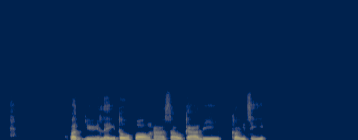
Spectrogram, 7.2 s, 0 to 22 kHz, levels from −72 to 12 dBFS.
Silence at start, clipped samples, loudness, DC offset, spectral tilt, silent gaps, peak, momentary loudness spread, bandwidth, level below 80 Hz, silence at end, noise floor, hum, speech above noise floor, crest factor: 1.4 s; under 0.1%; -20 LUFS; under 0.1%; -8 dB/octave; none; -2 dBFS; 9 LU; 7.4 kHz; -62 dBFS; 1.85 s; under -90 dBFS; none; over 71 dB; 20 dB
